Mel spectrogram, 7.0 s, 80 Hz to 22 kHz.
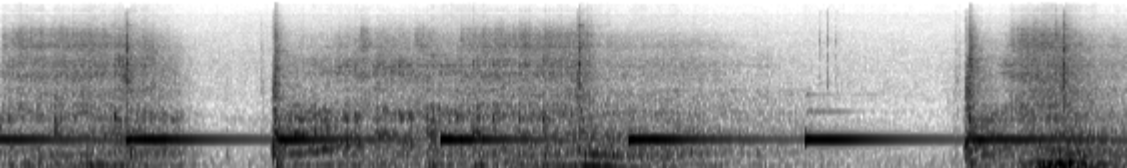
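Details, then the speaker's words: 1990 Ford Mustang GT Fox Body 5.0 V8 barn find, dormant 30 years, easy start sprayed into intake: starter whirs in repeated short bursts with steady whine, engine turns over but never fires; crank no start. "So, that wasn't particularly successful."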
